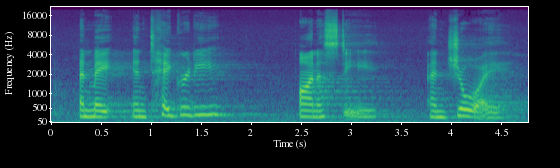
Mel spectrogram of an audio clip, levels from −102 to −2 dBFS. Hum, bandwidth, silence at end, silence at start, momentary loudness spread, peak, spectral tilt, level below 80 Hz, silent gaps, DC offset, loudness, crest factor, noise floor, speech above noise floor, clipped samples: none; 20 kHz; 0.05 s; 0 s; 13 LU; -10 dBFS; -3 dB/octave; -54 dBFS; none; under 0.1%; -26 LUFS; 18 dB; -49 dBFS; 23 dB; under 0.1%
